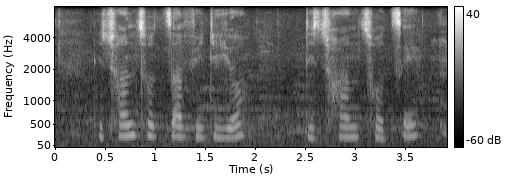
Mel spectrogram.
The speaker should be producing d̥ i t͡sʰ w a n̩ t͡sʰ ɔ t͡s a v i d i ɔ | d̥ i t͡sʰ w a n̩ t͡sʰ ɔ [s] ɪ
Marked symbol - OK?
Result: no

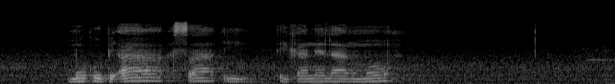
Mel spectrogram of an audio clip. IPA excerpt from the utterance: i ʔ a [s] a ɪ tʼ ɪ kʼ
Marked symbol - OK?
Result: yes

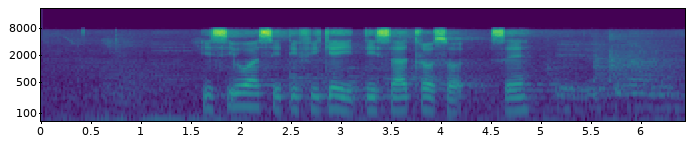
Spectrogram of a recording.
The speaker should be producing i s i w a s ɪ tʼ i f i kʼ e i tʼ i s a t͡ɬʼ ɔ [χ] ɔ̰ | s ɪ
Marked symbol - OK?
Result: no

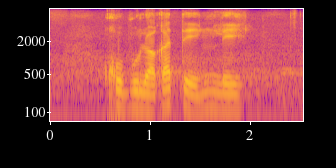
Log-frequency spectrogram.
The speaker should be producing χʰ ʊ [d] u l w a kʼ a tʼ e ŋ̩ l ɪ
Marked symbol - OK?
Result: no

